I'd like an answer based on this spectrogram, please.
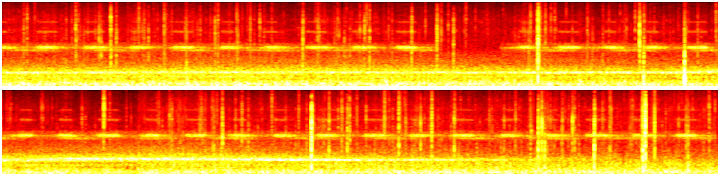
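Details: Crickets chirp in a steady, rapid pulsing trill by a forest cabin, over crackling fire and a low, blowing wind rumble.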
